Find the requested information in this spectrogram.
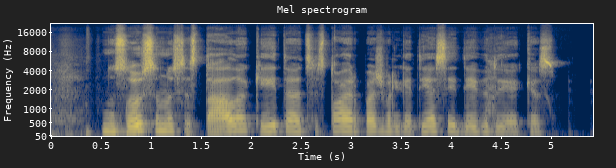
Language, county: Lithuanian, Vilnius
